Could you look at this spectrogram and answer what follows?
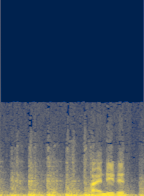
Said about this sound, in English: What's that knocking?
